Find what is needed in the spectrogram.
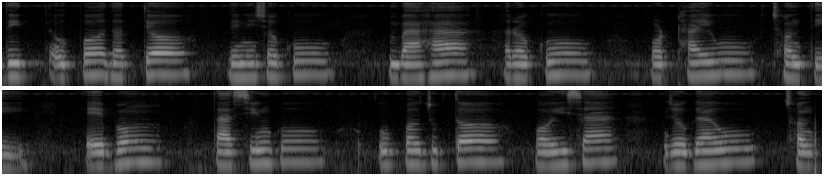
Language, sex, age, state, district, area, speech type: Odia, female, 45-60, Odisha, Ganjam, urban, spontaneous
